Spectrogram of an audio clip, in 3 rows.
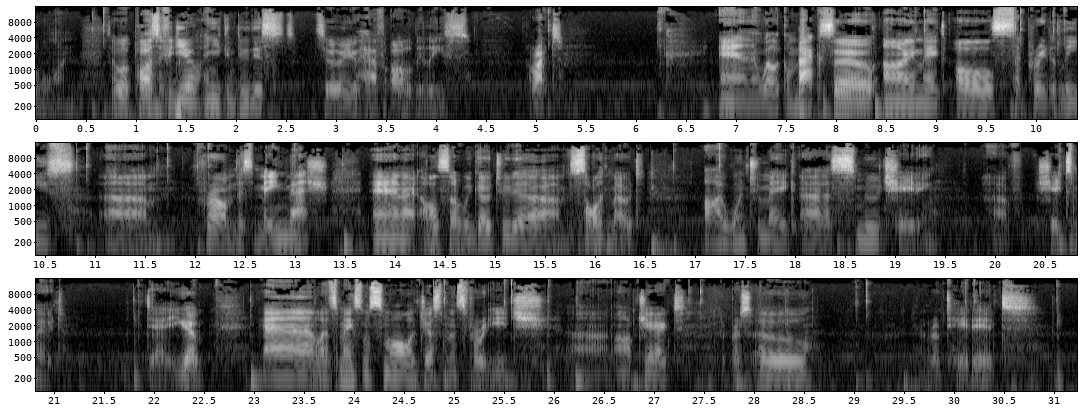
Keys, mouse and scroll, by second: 8.4 shift+middle click, 9.2 click, 10.1 click, 11.2 click, 12.0 click, 13.2-14.8 middle drag, 14.8 z, 16.1-17.5 middle drag, 17.5 b, 21.0-22.1 drag, 22.1-23.6 middle drag, 23.6-23.9 scroll up 2, 23.9 Tab, 24.9 Tab, 25.2 click, 25.4 Tab, 25.8 click, 26.2 middle click, 27.0 g, 28.6 o, 29.3 g, 29.7 r, 30.8 Tab.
